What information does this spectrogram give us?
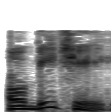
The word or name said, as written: obeche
